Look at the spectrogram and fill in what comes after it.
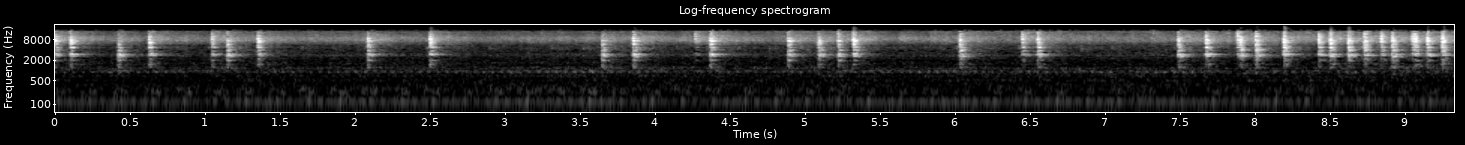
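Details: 1999 Chevy Silverado: steady low engine hum with irregular bursts of light, tinny rattling clicks coming and going; owner asks what the rattling noise is.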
